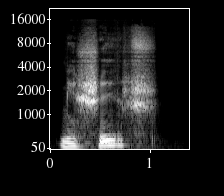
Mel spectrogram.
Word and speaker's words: Мессир: Его фамилия была Мессир, а сам он произносил ее как-то вроде Миширш, с неуловимым акцентом, вывезенным из-за железного занавеса, из стран, где все должно быть неуловимо.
